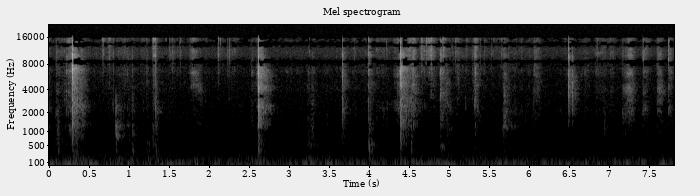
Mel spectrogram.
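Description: Hand scissors cutting foam craft paper: a few faint, separate snips at irregular intervals.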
